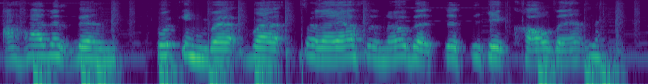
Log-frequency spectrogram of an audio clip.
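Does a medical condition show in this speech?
Yes: cerebral palsy; no breathing at birth for 45 minutes, diagnosed at age 2, mildly affects speaking and gait; mild speech impediment, sometimes hard to understand, mistaken for intoxicated, conscientious about clear diction.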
